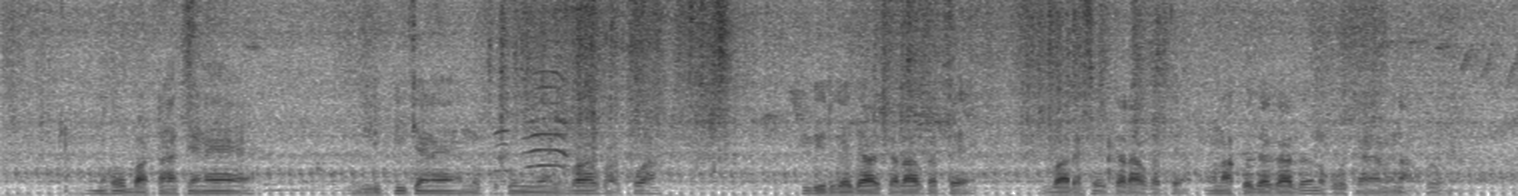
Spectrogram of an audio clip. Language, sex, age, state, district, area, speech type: Santali, male, 45-60, West Bengal, Malda, rural, spontaneous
